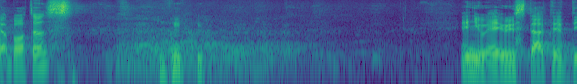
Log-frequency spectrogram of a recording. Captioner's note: audience laughing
